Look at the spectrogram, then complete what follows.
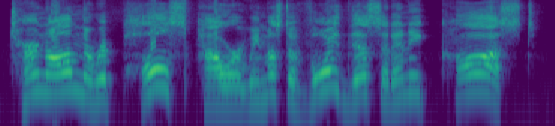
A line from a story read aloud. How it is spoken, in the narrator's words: the captain he cried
